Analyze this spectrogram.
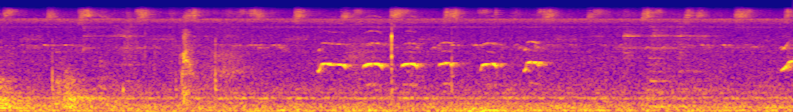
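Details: A former-pet Black-and-white hawk-eagle at feeding time, being fed mice at Ecoparque Panama near Panama City, gives a run of short, upslurred whistles, about six in three seconds, over steady insect hum.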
